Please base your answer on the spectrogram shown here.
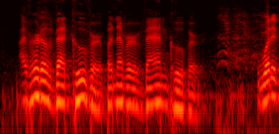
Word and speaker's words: Vancouver: vancouver i've heard of vancouver but never vancouver what have you heard of vancouver and what what did i say vancouver you put the wrong and fastest on the wrong syllable okay i i don't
